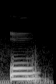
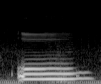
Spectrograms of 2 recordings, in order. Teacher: Dhamma is generally u 1 count, but dhamma plus waw sukoon, u. So I lengthened it. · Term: mad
